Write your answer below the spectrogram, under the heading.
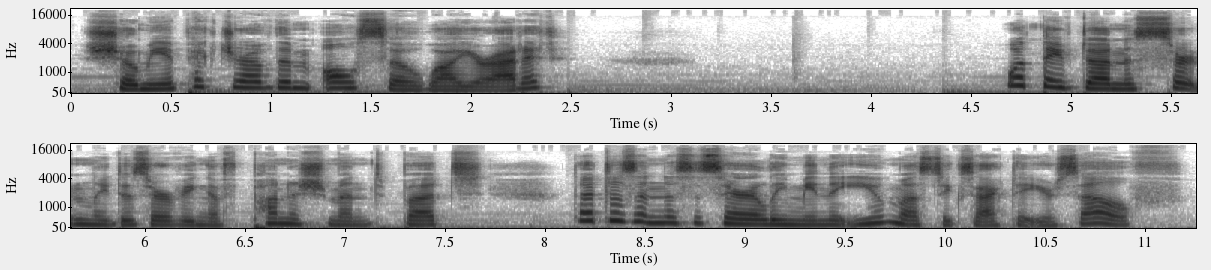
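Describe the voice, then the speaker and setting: A woman voicing a bossy, world-weary but protective female vampire in an ASMR roleplay, speaking in a haughty, condescending, deliberate way. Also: a little high. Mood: protective, commanding. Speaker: voice actor in an audio roleplay.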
